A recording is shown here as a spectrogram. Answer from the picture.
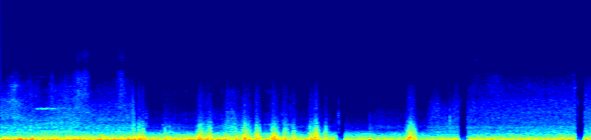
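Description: Inside a passenger train running at speed: a loud, steady rumble and rattle of the car on the rails. The sound cuts out briefly twice in the second half.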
